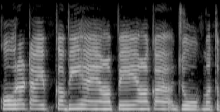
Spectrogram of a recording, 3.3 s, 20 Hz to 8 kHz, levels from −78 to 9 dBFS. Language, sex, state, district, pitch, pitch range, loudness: Hindi, female, Bihar, Vaishali, 270 Hz, 260-290 Hz, -13 LUFS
